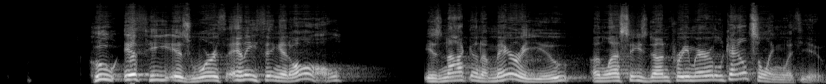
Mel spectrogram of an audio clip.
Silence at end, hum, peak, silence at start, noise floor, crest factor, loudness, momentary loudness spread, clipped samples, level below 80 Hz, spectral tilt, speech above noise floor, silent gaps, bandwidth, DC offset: 0.05 s; none; 0 dBFS; 0.9 s; -73 dBFS; 16 dB; -16 LUFS; 10 LU; under 0.1%; -64 dBFS; -6 dB/octave; 58 dB; none; 18 kHz; under 0.1%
